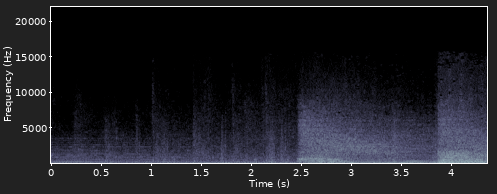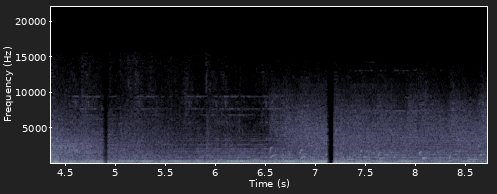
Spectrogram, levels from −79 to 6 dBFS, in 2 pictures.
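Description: Short concealed packet loss at 4.87 to 4.94 s: about 40 ms of audio failed to arrive in time, so the receiver extended the preceding sound for roughly 45 ms and then blended back into the real signal. It is heard as a brief smear or wobble.

A burst of packet loss at 7.12 to 7.20 s: about 60 ms went missing. The receiver continued the last sound for roughly 59 ms while turning it down, giving a short held, fading tail before the audio resumes with that stretch skipped.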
